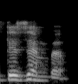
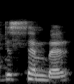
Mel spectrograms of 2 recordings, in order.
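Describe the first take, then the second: First: December said "de-ZEM-ba"; German pronunciation. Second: Said in the usual way. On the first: Shown as a demonstration. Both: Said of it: "month's name in German".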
